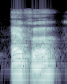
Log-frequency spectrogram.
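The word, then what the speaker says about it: Eavor: is about a uh the company called ever pronounced e a v o r and their co-founder John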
